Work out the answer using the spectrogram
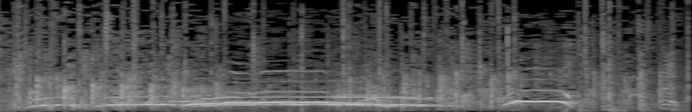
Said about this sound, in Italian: Mamma mia che bravi, veramente bravi. Lo rifacciamo un altro applauso, bello da qui.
